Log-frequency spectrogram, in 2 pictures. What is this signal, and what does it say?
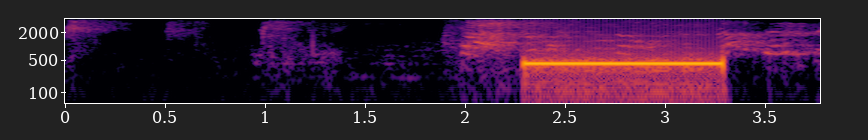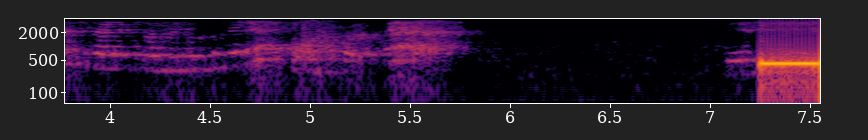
Ringback tone (Europe, 425 Hz), with speech.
